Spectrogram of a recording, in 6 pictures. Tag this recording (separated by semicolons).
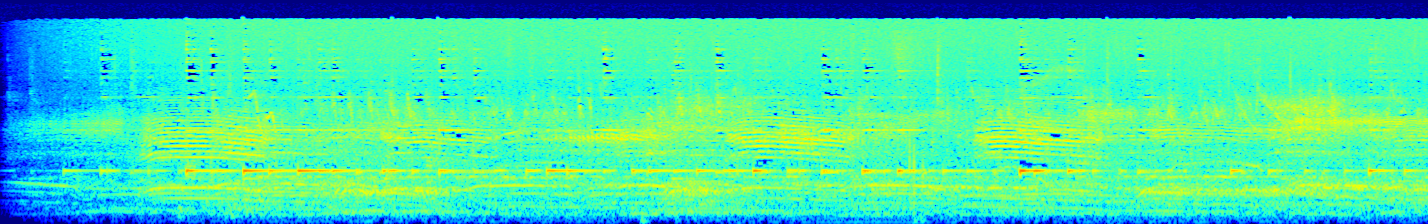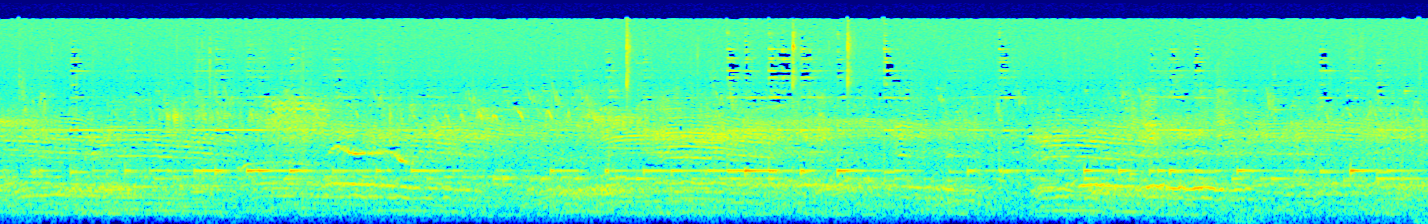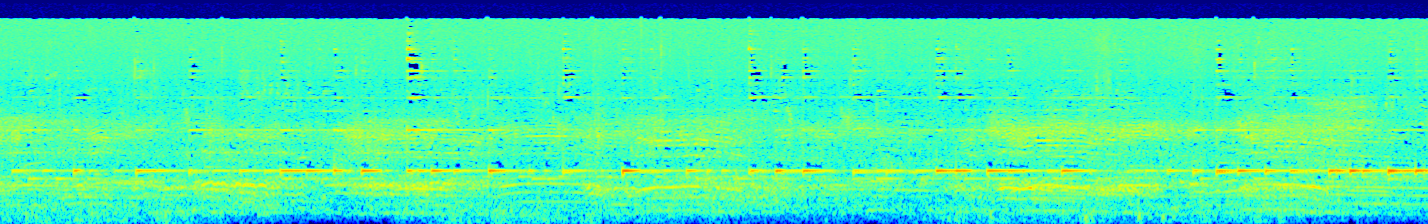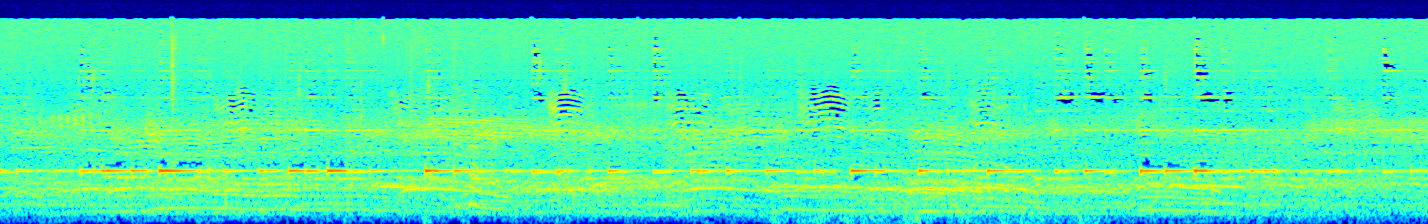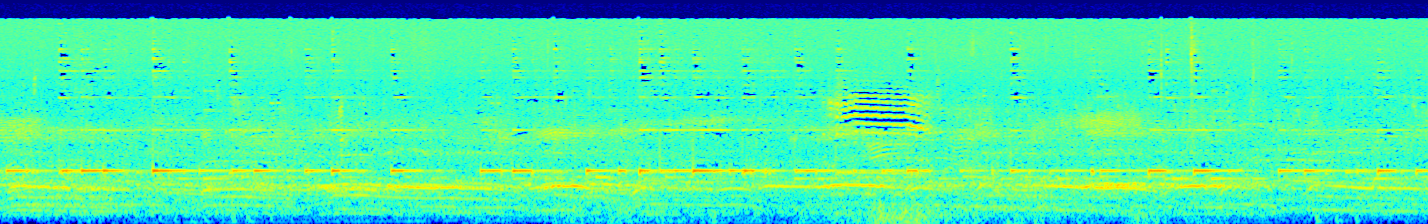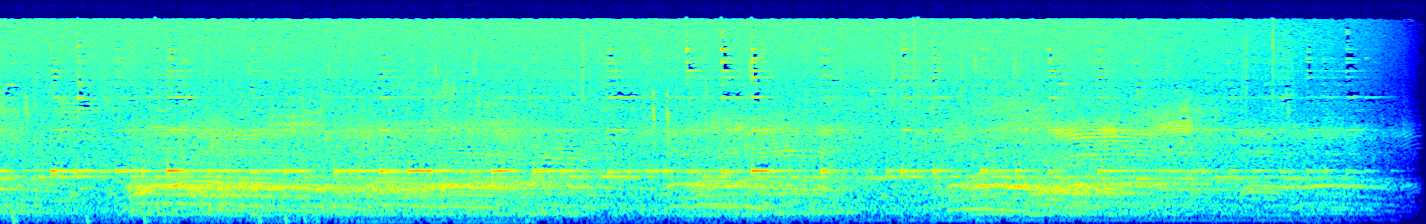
field-recording; nature; Sevilla; rebano; Alanis; chapel; bleating; naturaleza; balando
